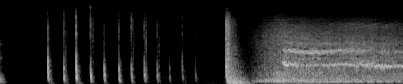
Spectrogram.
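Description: Cartoon sound effects: a quick run of about a dozen footstep taps, then, about two seconds in, a sudden loud tyre screech with car noise under it, held as the car peels away.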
